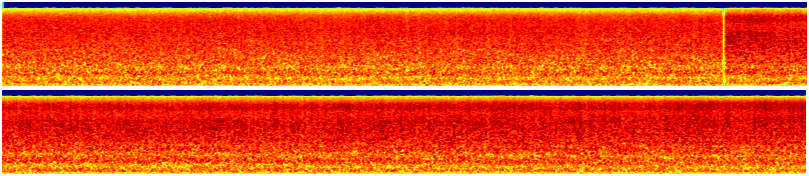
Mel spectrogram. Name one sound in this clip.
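A waterfall roars loudly as rapids rush over rocks.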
